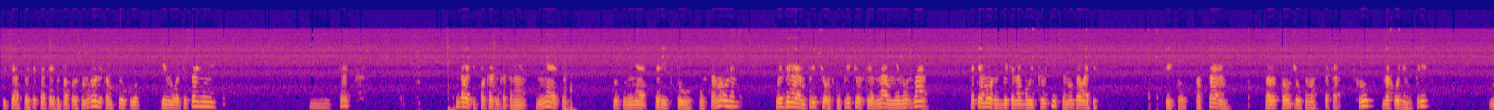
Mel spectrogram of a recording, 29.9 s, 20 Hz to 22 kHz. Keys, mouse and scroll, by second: 0.4-1.0 shift+middle drag, 1.9-2.2 middle drag, 4.5-7.9 middle drag, 8.7 KP_3, 9.7 KP_1, 11.1 n, 14.6 click, 20.4-21.7 drag, 22.9 click, 24.9-25.6 middle drag, 27.7 click.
